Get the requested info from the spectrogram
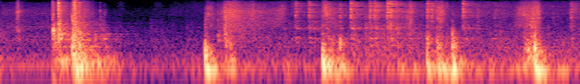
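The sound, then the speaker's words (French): A door is pushed shut, with a few scattered clacks and thumps from the handle and latch spread over several seconds. No one speaks. “Amène-moi dans la salle à manger, puis ferme la porte.”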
